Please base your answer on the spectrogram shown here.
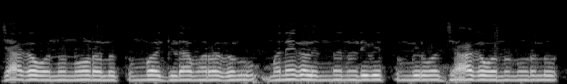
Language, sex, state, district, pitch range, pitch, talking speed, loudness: Kannada, female, Karnataka, Koppal, 200-210 Hz, 205 Hz, 105 wpm, -15 LUFS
